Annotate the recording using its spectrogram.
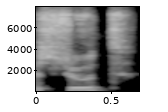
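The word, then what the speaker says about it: should: nada más una palabra esta palabra shoot significa debería vestir y la l no se pronuncia shoot to the beat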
